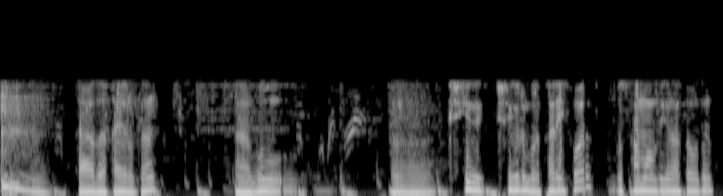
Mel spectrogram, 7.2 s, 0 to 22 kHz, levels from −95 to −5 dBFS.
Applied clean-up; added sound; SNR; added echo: classical method spectral subtraction.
